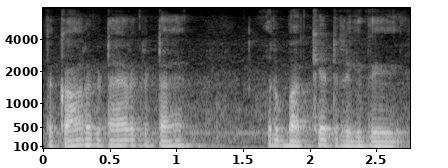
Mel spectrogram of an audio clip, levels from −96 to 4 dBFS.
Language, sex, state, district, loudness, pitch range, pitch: Tamil, male, Tamil Nadu, Kanyakumari, -19 LUFS, 95-110 Hz, 105 Hz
